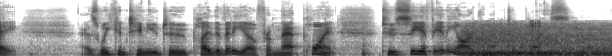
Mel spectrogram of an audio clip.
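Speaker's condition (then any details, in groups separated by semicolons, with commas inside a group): No condition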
